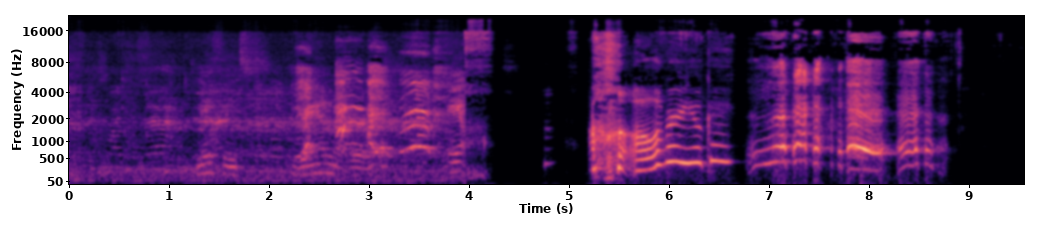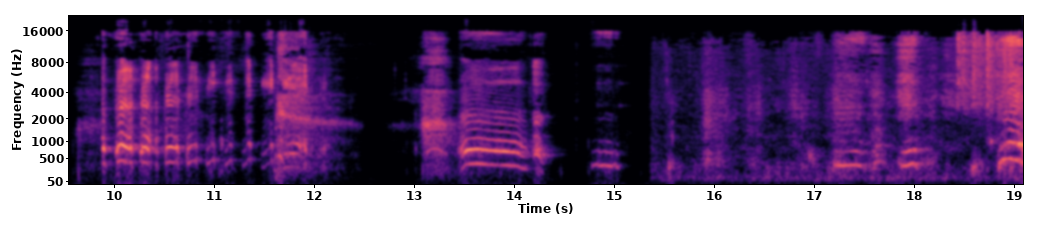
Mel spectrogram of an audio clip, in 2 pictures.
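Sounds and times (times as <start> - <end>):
baby laughing: 2.7 - 3.8, 6.8 - 8.8, 9.9 - 12.1, 13.5 - 15.1, 17.2 - 19.0.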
